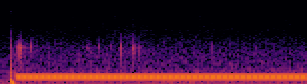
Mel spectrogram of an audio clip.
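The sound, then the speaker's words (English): A telephone dial tone sounds as one steady, continuous hum after a short click at the start, with faint background sounds underneath. “Dial tone?”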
